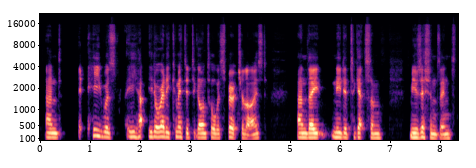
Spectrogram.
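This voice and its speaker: A male musician answers in a casual interview and tells his story in a relaxed, easygoing way. His voice sits at a middling pitch. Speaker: guest musician.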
